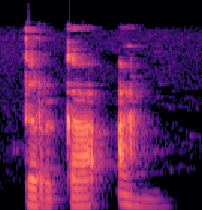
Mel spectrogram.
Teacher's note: Kalau bentuk dasar berakhir dengan vokal A, ini dia. Terjadi penambahan glotal, bunyi glotal.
